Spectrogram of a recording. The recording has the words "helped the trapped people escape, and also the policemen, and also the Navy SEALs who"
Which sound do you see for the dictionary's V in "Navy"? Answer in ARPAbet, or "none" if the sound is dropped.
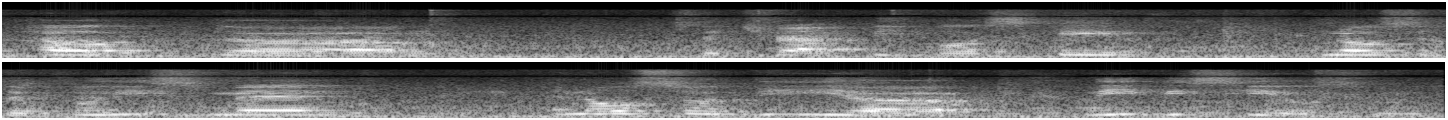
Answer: B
